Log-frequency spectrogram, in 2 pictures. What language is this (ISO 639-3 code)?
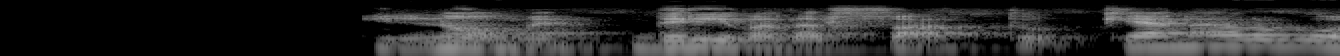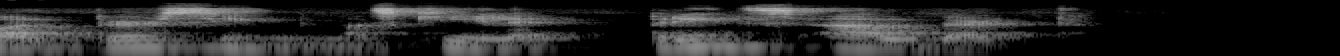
ita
